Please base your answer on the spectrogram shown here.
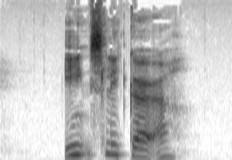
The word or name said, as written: ensliggøre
